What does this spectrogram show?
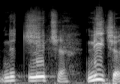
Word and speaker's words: Nietzsche: How's it pronounced? Mencken. Yeah. And he was a student of Friedrich Nietzsche. Nietzsche.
